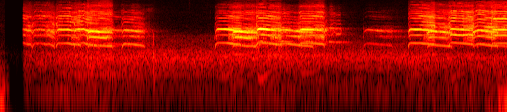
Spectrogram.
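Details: Blue Jays in nesting season, when the males pick on each other, raise a ruckus: a harsh, raspy squall in three noisy bursts about a second long each, coming every three seconds or so.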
